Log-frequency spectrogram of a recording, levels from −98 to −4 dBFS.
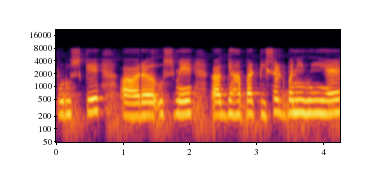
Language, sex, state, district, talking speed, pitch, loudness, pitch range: Hindi, female, Bihar, Saran, 140 wpm, 230 Hz, -16 LUFS, 220-240 Hz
